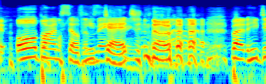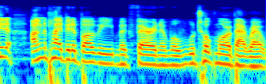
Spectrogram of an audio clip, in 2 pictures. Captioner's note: laughs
